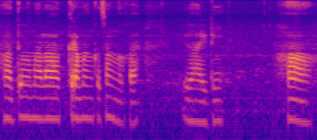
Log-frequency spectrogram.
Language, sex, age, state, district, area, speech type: Marathi, male, 18-30, Maharashtra, Satara, urban, spontaneous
